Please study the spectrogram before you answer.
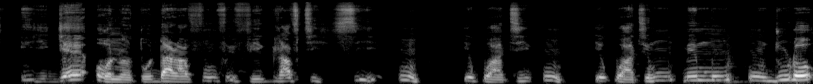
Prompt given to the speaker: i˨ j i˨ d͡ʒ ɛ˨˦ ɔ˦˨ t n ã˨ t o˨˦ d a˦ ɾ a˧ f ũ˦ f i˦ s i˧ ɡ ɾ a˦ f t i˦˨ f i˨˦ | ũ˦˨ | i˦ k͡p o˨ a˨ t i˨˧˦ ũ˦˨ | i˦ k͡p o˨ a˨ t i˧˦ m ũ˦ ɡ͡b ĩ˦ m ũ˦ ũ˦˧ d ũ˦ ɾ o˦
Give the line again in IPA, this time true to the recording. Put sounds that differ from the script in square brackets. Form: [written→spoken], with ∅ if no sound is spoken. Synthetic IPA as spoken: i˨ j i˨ d͡ʒ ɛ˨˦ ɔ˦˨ [t→∅] n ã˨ t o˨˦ d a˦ ɾ a˧ f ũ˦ f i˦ [s→f] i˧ ɡ ɾ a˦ f t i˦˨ [f→s] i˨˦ | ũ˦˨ | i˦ k͡p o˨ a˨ t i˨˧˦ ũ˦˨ | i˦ k͡p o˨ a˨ t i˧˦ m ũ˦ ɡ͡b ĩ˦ m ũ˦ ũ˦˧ d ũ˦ ɾ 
